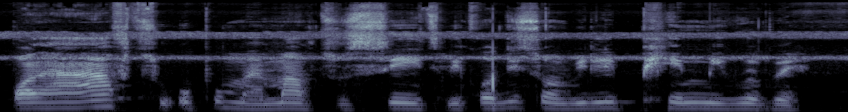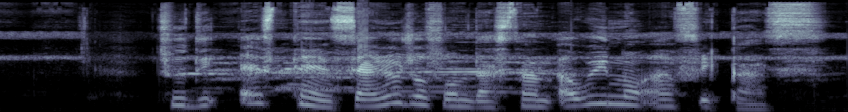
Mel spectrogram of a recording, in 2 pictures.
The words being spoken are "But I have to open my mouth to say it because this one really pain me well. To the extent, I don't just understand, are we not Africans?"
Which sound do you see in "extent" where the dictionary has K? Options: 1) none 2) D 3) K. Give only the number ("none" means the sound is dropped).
1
